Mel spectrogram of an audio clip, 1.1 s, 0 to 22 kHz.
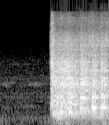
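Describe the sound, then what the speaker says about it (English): A 2007 Ford F-150 4WD pickup engine cranks and catches after a half-second of silence, bursting loudly into a rough, close running roar. "go ahead and start the truck up"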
